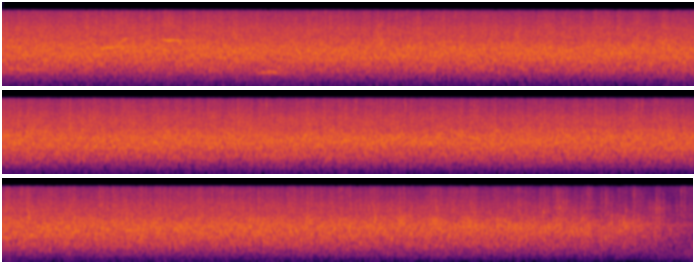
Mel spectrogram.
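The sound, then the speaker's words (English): Conference audience applause after a talk: loud, dense clapping that holds steady for about twenty seconds, then tapers off at the very end. “thank you. Give a round of applause.”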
